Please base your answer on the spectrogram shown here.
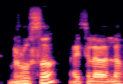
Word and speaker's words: Rousseau: si no la tiene el nombre es extraño el jean jacques rousseau russo escribo ya escribir en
